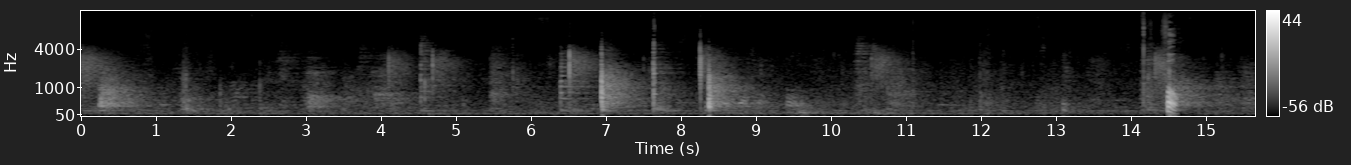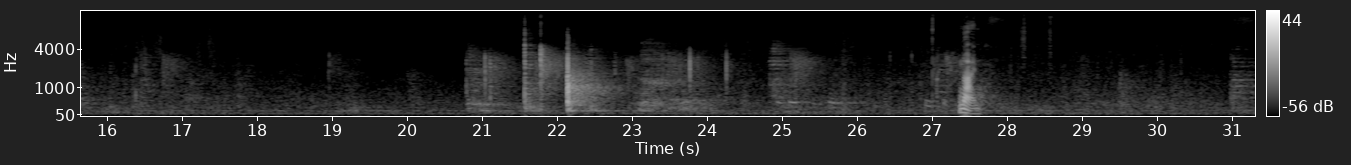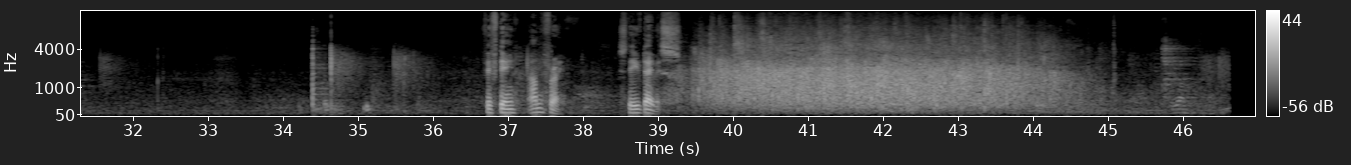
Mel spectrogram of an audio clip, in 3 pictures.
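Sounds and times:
snooker balls clacking: 0.0s - 2.6s, 4.1s - 9.2s, 20.9s - 25.7s, 34.4s - 36.1s
snooker balls clicking together: 4.1s - 8.8s
cue tip striking ball: 6.4s - 8.9s.

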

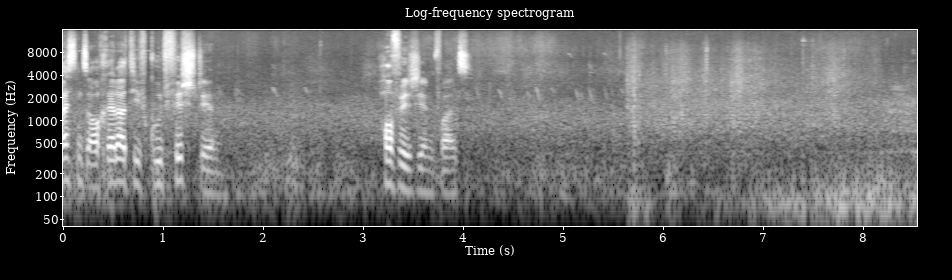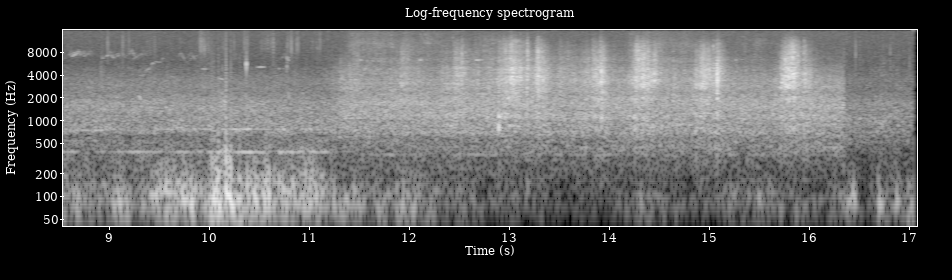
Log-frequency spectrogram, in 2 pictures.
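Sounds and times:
steady outdoor hiss: 0.0s - 9.2s, 11.2s - 17.0s
strong wind buffeting microphone: 1.0s - 17.0s.

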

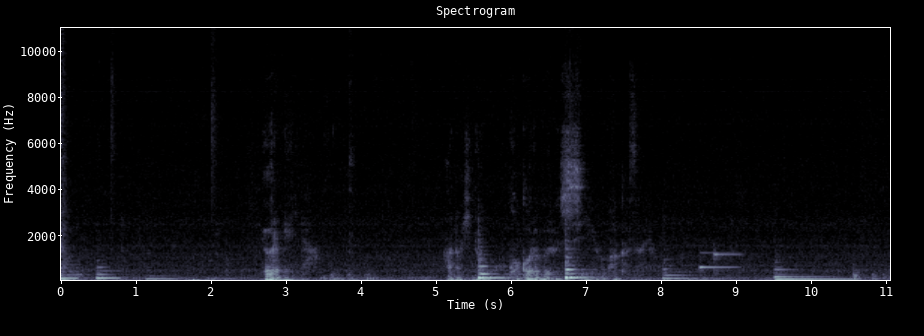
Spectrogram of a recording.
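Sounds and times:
plucked string note: 0.0s - 1.3s, 9.5s - 10.6s.

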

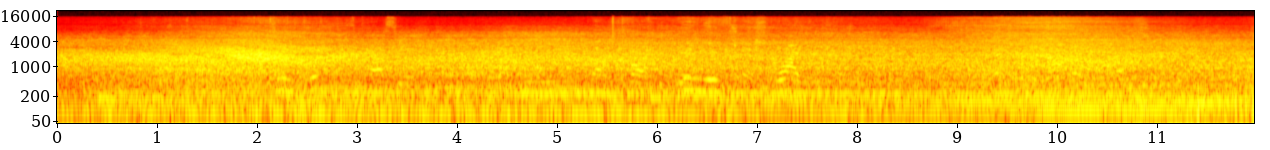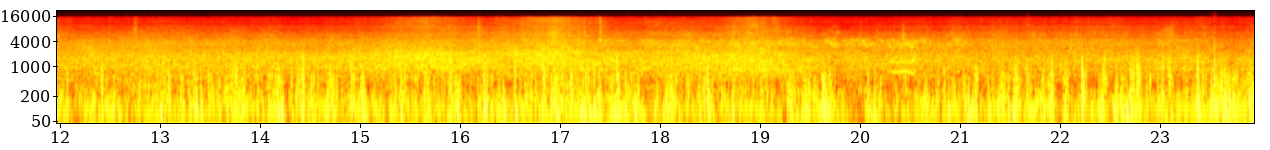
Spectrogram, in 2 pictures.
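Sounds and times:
car engine hum: 0.0s - 23.9s
road noise: 0.0s - 23.9s
wind buffeting microphone: 0.0s - 23.9s.

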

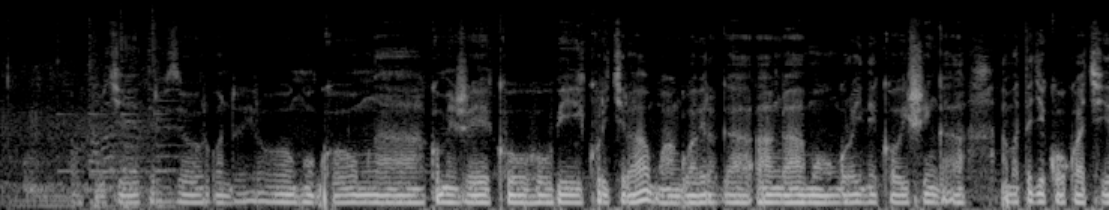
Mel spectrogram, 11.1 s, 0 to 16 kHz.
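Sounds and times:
man chanting: 0.9s - 11.0s.

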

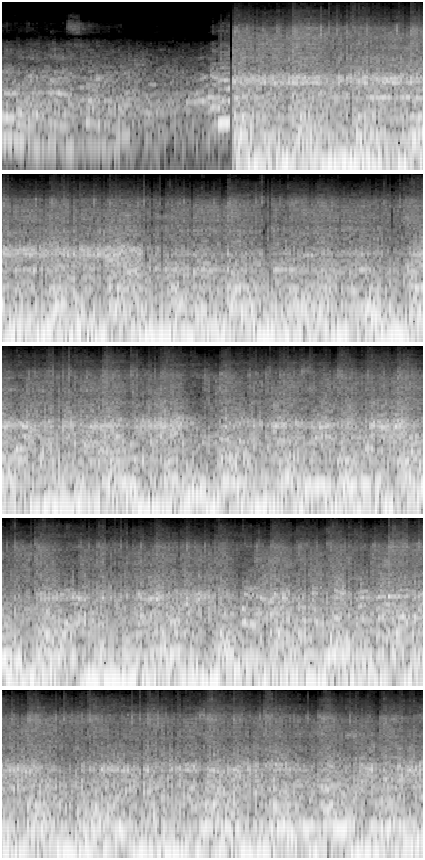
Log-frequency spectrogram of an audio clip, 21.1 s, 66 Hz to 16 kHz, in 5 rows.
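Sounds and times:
live heavy metal band: 2.2s - 21.0s.

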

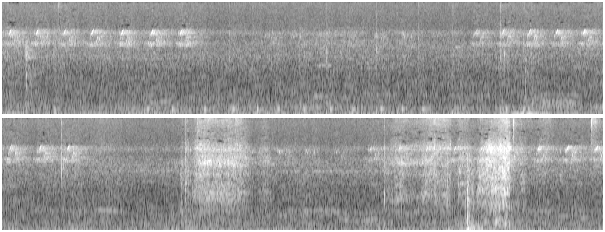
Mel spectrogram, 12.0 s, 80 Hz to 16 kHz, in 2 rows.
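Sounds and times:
faint high bird chirps: 0.0s - 7.2s, 7.8s - 12.0s.

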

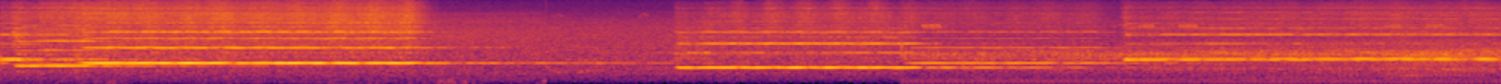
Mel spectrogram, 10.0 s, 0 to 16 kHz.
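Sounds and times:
flute holding a long note: 0.0s - 10.0s.

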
